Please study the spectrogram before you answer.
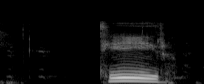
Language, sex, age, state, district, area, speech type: Santali, male, 60+, Jharkhand, East Singhbhum, rural, read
